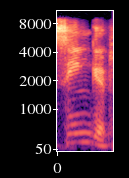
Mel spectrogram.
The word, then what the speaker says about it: singer: pronunciar la verdad entonces singer si se escribe con g pero en la pronunciación lage se desaparece y se fusiona con la n entonces vamos a pronunciar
